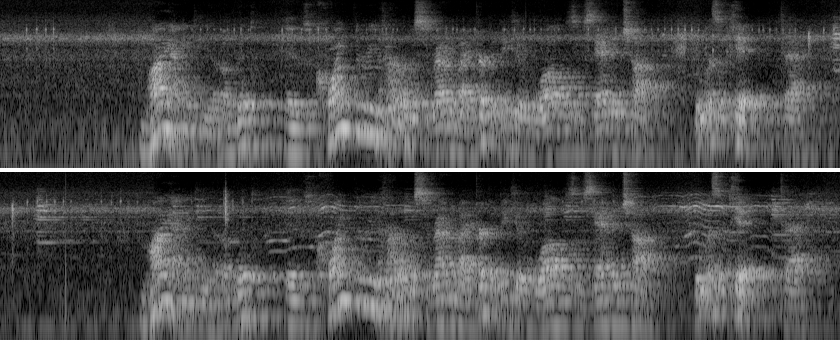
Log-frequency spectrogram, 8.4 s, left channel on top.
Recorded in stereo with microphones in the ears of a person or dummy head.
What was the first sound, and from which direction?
A man speaking, 5° left (ahead or behind).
